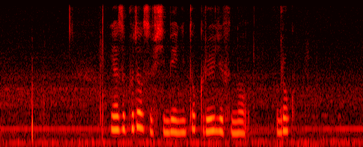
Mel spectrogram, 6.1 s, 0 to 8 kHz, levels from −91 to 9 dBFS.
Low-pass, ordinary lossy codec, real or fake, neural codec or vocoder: 7.2 kHz; none; real; none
